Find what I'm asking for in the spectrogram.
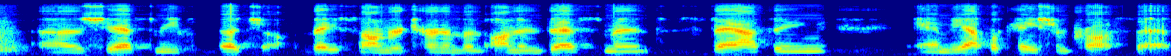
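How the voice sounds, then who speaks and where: In an East Tennessee accent, a man speaks fairly quickly in a monotone, flat delivery, his fairly high voice bright and sharp in a dry, close sound with no echo. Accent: Southern US (East Tennessee). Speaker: healthcare operations director and accountant. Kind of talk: presentation.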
